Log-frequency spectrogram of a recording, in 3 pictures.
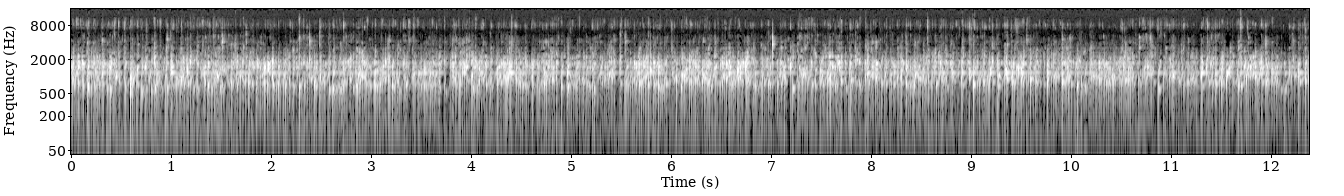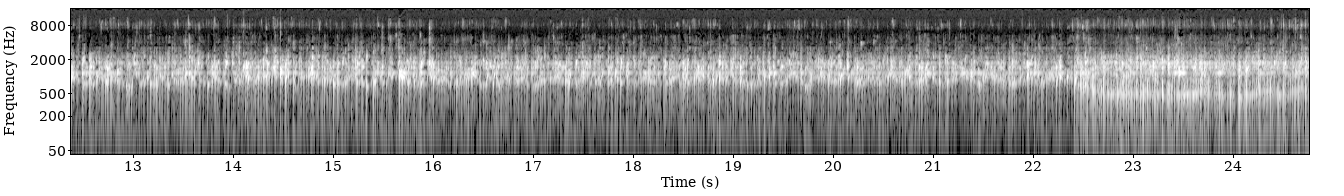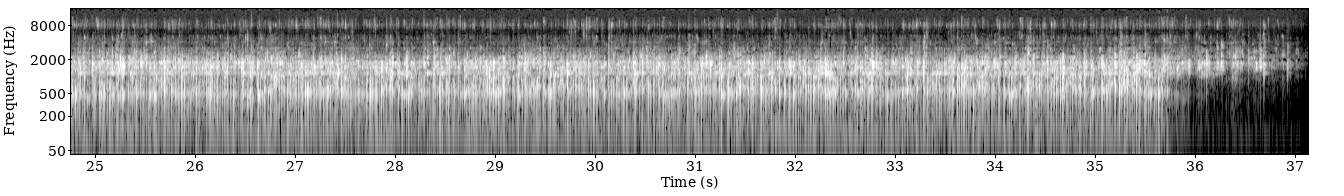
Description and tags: sink washbasin faucet hydrophone03
A hydrophone in a full washbasin, which is filled with water.
dribble, faucet, hydrophone, sink, underwater, washbasin, washbowl, water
